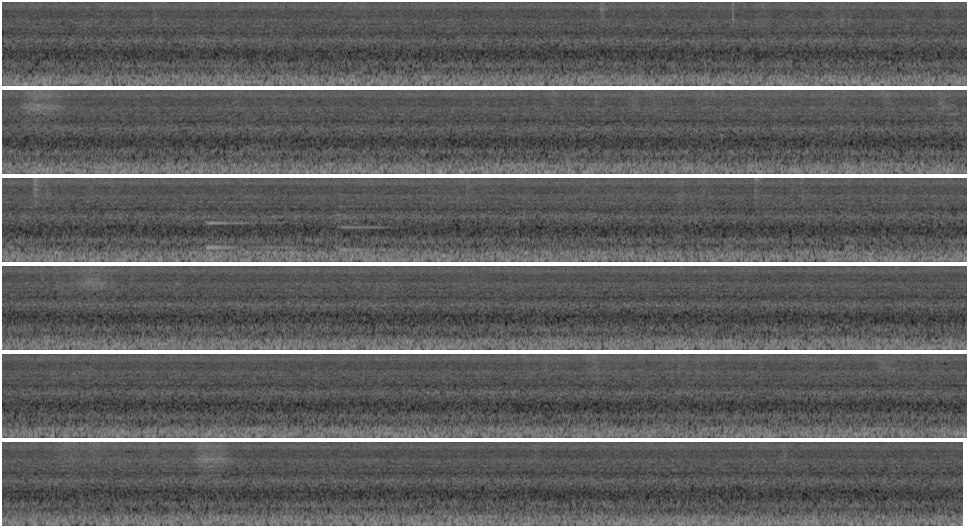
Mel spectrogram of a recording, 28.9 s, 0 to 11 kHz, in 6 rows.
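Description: Steady cabin noise of a Boeing 767-300 airliner taxiing with its jet engines at idle: an even low hum and rush. About eleven seconds in, a two-note falling cabin chime sounds once.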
